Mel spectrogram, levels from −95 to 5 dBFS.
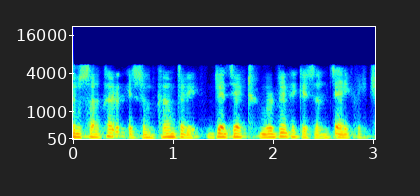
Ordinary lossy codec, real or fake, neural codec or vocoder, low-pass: none; fake; codec, 16 kHz, 1 kbps, FreqCodec, smaller model; 5.4 kHz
